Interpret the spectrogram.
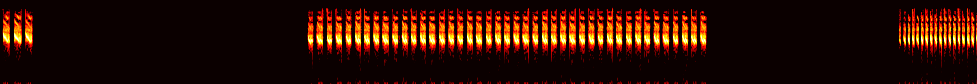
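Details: Caged-bird training recording of European greenfinch song: a brief trill fragment, then a sustained four-second run of quick, regular high notes, and another trill beginning at the end.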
